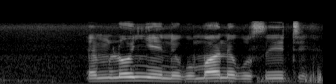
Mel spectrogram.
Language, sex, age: Xhosa, male, 23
